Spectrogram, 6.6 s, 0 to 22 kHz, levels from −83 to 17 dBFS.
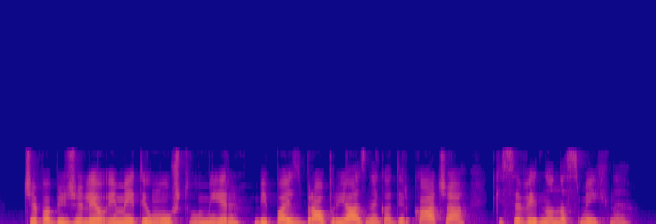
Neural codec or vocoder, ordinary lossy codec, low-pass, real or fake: none; none; 7.2 kHz; real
